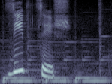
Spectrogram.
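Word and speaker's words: siebzig: word zeban is removed while saying seventy therefore zeptsesh aksesh once again aksesh noises once again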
